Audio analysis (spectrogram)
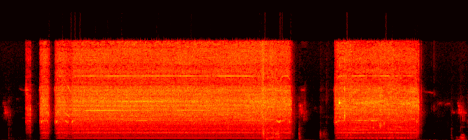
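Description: A drill bores through a fibre motorcycle body part in two long, steady whining runs, each cut off abruptly, with brief handling noises in between; nobody speaks.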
